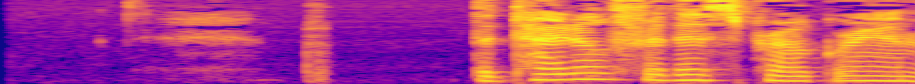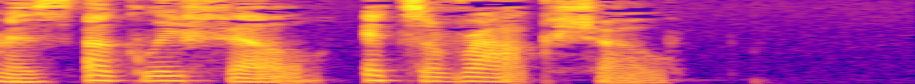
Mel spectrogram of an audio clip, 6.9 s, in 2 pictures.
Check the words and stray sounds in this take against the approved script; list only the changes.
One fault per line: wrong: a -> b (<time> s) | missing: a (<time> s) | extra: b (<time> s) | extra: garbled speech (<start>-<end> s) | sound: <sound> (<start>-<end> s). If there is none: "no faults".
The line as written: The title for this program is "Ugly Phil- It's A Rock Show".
sound: throat clearing (1.1-1.3 s)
